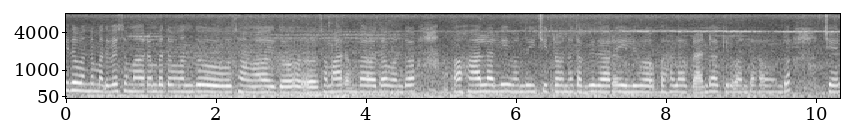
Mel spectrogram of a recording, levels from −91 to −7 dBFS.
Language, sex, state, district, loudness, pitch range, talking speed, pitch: Kannada, female, Karnataka, Bellary, -15 LUFS, 220-235 Hz, 115 wpm, 230 Hz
